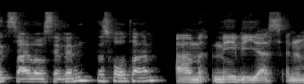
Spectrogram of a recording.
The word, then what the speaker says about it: psilocybin: That kind of psilocybin helps silence what's called the default mode network.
